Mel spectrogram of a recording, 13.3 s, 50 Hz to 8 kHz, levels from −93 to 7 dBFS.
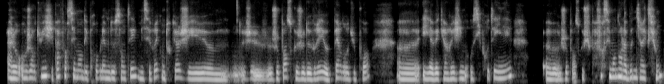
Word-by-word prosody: Alors, 190 -3 +3
aujourd'hui, 205 +5 +2
j'ai 255 -4 +5
pas 235 - -1
forcément 240 -3 -1
des 190 -1 -3
problèmes 200 +2 -5
de 185 0 0
santé. 190 +7 +1
Mais 185 -2 -4
c'est 175 +1 0
vrai 210 +5 -4
qu'en 210 -4 -6
tout 175 - -7
cas, 210 -1 -3
j'ai 170 -4 +4
hem, 160 +1 0 0.2
je 85 - +1
je 170 +2 0
pense 215 +4 0
que 185 - -4
je 175 0 0
devrais, 170 +3 +1
heu, 165 - +4
perdre 180 +3 -3
du 165 0 -7
poids, 180 +8 -6 0.6
heu 165 -1 +1
et 175 0 +3
avec 170 +1 +1
un 175 -1 0
régime 175 +2 +1
aussi 175 -2 -2
protéiné, 200 +3 -3 0.7
heu, 165 -2 +2
je 165 +2 -2
pense 120 -10 -5
que - - -11
je - - +3
suis - - -3
pas - - -9
forcément 245 -3 +3
dans 235 0 +5
la 205 -2 +3
bonne 205 +3 -3
direction. 205 +3 +1
185 Hz, 210 wpm, -22 LUFS, 170-210 Hz, 0.7 s, j'ai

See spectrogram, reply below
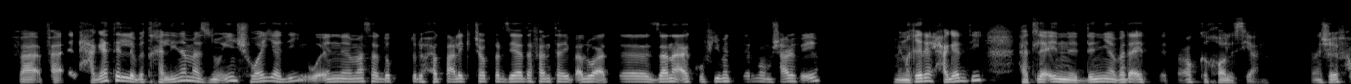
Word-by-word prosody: ف - - -6
فالحاجات 435 - 0
اللي 160 -7 +5
بتخلّينا 115 +7 -1
مزنوقين 140 - -1
شوية 150 0 0
دي 150 +11 -4
وإن 135 +1 0
مثلًا 140 0 -1
دكتور 140 0 -5
يحط 125 -1 -3
عليك 140 -1 0
chapter 140 0 -2
زيادة 135 +3 +2
فأنت 135 0 -2
يبقى 130 -1 +1
الوقت 135 +1 +2 0.4
زنقك 130 +1 +3
وفي 135 +4 -4
midterm 140 -2 -6
ومش 125 -4 -5
عارف 140 0 0
إيه، 155 - 0 0.8
من 105 -1 +1
غير 140 +7 +6
الحاجات 145 -2 +3
دي 195 +6 -4 0.3
هتلاقي 120 +4 +3
إن 120 -4 +5
الدنيا 115 +7 +2
بدأت 115 +1 +2 0.2
تعُك 115 -2 -7
خالص 105 -4 -3
يعني. - - -11 0.4
فأنا 105 - -8
شايفها 110 +3 -1
135 Hz, 160 wpm, -26 LUFS, 115-145 Hz, 0.8 s, غير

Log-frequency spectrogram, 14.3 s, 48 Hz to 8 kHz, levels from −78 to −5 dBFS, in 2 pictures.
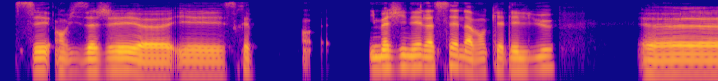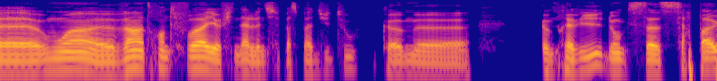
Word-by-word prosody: c'est 105 +1 -1
envisager, 100 +1 +2
heu 80 -2 +4
et 85 -1 -1
se - - -13
ré - - -2 0.6
heu, - - -8 0.6
imaginer 115 +2 +2
la 110 -1 +5
scène 120 0 0
avant 95 0 +2
qu'elle 105 -1 -3
ait 105 - +3
lieu, 110 +3 -4 0.9
heu, 90 -1 +3
au 90 - -4
moins, 100 -2 +2
heu, 80 0 +1
20 110 +8 +3
à - - -1
30 110 -1 -7
fois 115 0 +2
et 95 - +3
au - - -2
final, 95 0 -5
elle 80 - -4
ne - - -12
se - - -9
passe - - -11
pas 85 - -8
du 95 +3 -16
tout, 110 0 -17 0.2
comme, 85 0 -5
heu, 75 -2 -4 0.7
comme 95 -2 -5
prévue. 115 +8 -2
Donc 95 -5 -5
ça 95 -2 -1
sert - - -8
pas 105 - 0
à 100 - +2
95 Hz, 170 wpm, -22 LUFS, 85-105 Hz, 0.9 s, la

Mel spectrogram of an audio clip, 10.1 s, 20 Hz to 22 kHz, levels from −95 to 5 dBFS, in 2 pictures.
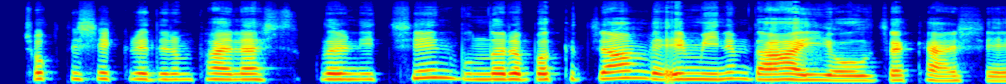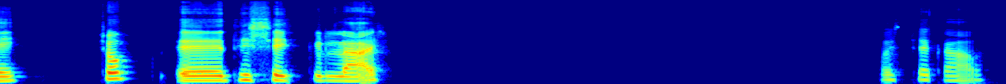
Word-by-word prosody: Çok 285 +1 -3
teşekkür 275 0 -6
ederim 255 -1 -2
paylaştıkların 260 0 +1
için, 315 +5 -3
bunlara 260 0 +3
bakacağım 290 +5 +2
ve 270 - +4
eminim 270 +2 0
daha 255 0 +8
iyi 235 -2 +1
olacak 210 +1 +1
her 200 0 +1
şey. 200 -1 -6 0.4
Çok, 285 0 -1 0.2
eee, 210 0 -1
teşekkürler. 210 -3 -5 2.5
Hoşça 235 0 -19
kal. 225 +1 -20
260 Hz, 115 wpm, -19 LUFS, 225-270 Hz, 2.5 s, daha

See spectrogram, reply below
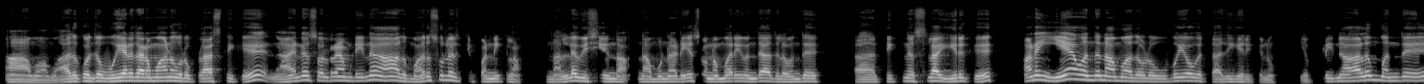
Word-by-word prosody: ஆமாமா. 100 -3 -2
அது 135 - +3
கொஞ்சம் 155 -1 +3
உயர்தரமான 165 0 +5
ஒரு 145 - 0
பிளாஸ்டிக்கு. 140 -2 -1 0.3
நா 120 - -4
என்ன 200 +5 +1
சொல்றேன் 180 +1 +2
அப்டீன்னா, 170 +5 0 0.2
அது 155 -4 +1
மறுசுழற்சி 185 -1 -2
பண்ணிக்கலாம். 130 -5 -4 0.3
நல்ல 125 +7 -1
விஷயந்தான். 135 -4 -2
நா - - -1
முன்னாடியே 130 +4 -1
சொன்ன 135 -2 -1
மாரி 145 +1 0
வந்து 135 +2 0
அதுல 130 -2 -3
வந்து 135 +3 -1 0.5
அ - - -1 0.2
திக்னெஸ்லாம் 150 +2 0
இருக்கு. 140 -4 -1 0.4
ஆனா 215 - +5 0.3
ஏன் 245 -1 +5
வந்து 210 0 +2
நாம 175 -2 +2
அதோட 145 -2 -2
உபயோகத்த 160 0 -3
அதிகரிக்கணும்? 110 -4 -7 0.3
எப்டின்னாலும் 155 - 0
வந்து 170 +2 -2
145 Hz, 145 wpm, -22 LUFS, 130-170 Hz, 0.5 s, உயர்தரமான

